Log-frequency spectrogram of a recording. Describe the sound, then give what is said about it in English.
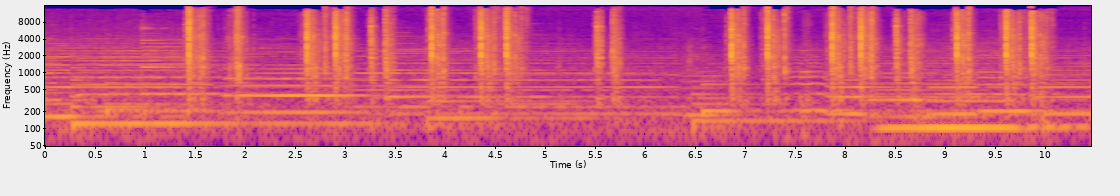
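Typewriter keys clack in quick, uneven bursts of sharp strikes, fairly loud, over a steady, low musical background with no one speaking. “Sometimes a simple rhythm of typing gets us from page 1 to page 2.”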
